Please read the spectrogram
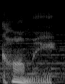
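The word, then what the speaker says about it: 神: This is pair wit Chinese letter pronounced kami.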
